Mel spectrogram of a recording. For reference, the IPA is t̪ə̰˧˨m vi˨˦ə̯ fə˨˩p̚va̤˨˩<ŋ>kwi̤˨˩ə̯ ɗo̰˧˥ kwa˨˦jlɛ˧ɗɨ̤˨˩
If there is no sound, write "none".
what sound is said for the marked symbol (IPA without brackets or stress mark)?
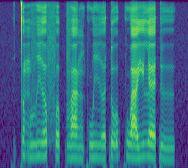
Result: ŋ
